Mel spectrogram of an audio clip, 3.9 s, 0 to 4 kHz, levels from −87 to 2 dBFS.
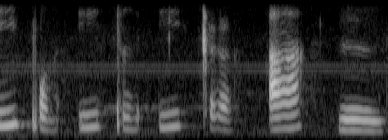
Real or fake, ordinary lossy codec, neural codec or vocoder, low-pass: real; none; none; 3.6 kHz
